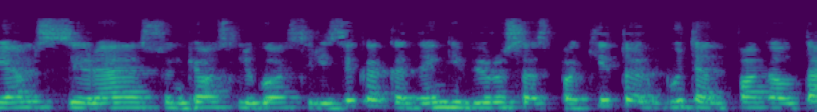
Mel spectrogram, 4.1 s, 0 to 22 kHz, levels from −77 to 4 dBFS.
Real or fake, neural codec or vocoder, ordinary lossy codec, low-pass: real; none; MP3, 48 kbps; 10.8 kHz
